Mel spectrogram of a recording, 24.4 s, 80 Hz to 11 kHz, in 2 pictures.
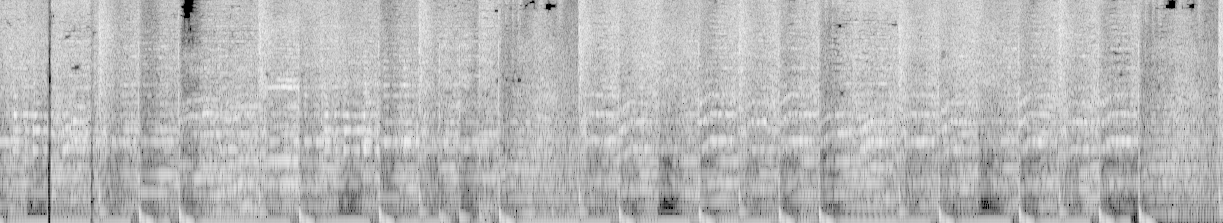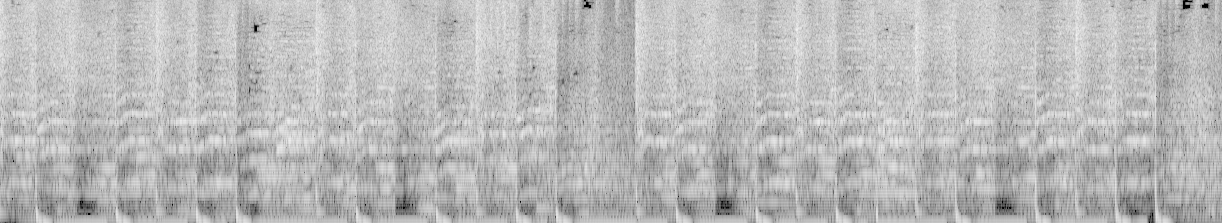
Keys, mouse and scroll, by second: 1.0 shift+click, 2.6 ctrl+j, 4.2 ctrl+z, 5.6 click, 7.3 ctrl+j, 8.0 click, 9.3-11.8 typing, 13.1 click, 14.2-14.8 scroll down 1, 14.8 click, 16.4 ctrl+j, 17.1-18.7 scroll down 1, 19.8-20.1 scroll up 1, 20.1 ctrl+click, 21.2 scroll up 1, 22.1 click.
